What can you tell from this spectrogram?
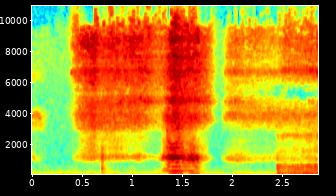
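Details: Real, unacted daytime nap recording of a person with sleep apnea who gets extremely sleepy during the day. One loud, rough snore against quiet room breathing; heavy snoring of sleep apnea.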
